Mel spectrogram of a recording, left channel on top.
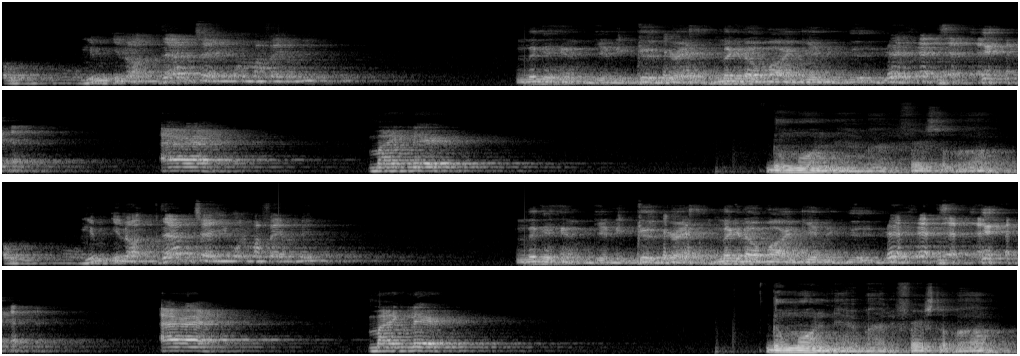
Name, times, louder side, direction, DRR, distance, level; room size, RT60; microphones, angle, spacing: voice 1, 0.0-3.3 6.8-7.5 8.8-9.8 10.5-10.6 11.7-12.4 13.8-14.7, right 2 dB, 45° right, 2 dB, 1.1 m, -24 dB
voice 2, 5.1-9.1 9.4-9.5 9.8-9.9, right 1 dB, 20° right, 2 dB, 0.6 m, -22 dB
voice 3, 17.8-20.1, right 3 dB, 70° right, 5 dB, 0.5 m, -19 dB
12.0 x 8.8 x 2.6 m, 2.2 s
head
